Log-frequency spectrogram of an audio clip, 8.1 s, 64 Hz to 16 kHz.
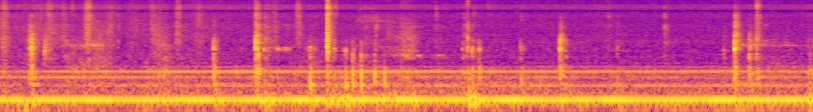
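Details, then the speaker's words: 52-inch lighted-housing ceiling fan, believed to be an Encon, on slow low speed: a steady, clearly audible low electrical motor hum with a few faint ticks; normal for this fan. "Super nice slow low. You can really hear that hum in there"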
